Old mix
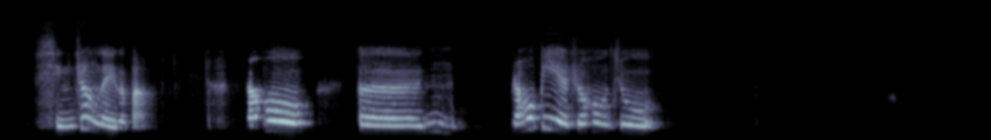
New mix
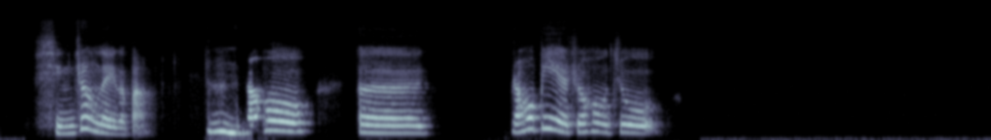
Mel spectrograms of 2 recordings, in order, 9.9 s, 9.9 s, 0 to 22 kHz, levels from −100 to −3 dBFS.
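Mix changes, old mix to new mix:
second voice: entry -2.15 s; master: remove rippled Chebyshev high-pass 370 Hz, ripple 6 dB

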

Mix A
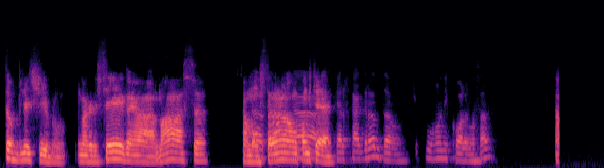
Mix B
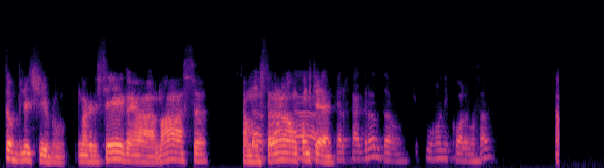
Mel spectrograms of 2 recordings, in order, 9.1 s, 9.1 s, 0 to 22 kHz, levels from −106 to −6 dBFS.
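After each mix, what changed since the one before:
no change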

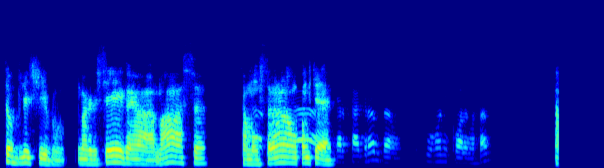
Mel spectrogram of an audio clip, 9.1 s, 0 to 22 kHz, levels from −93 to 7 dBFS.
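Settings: second voice: add two resonant band-passes 960 Hz, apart 0.9 oct; master: add peaking EQ 79 Hz -13.5 dB 0.97 oct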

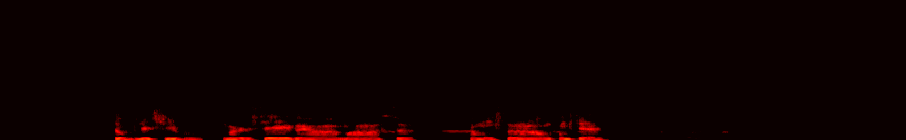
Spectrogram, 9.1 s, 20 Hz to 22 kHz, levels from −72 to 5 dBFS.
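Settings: first voice: entry +1.05 s; master: add Butterworth band-stop 660 Hz, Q 0.75

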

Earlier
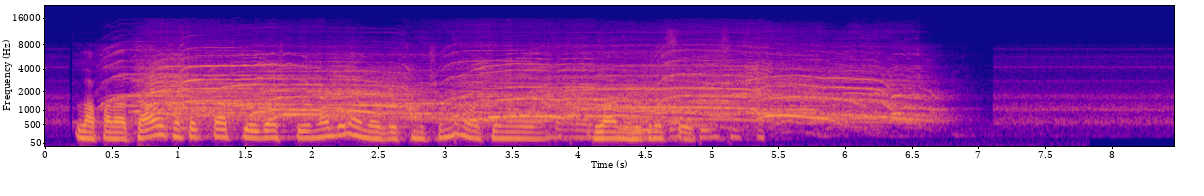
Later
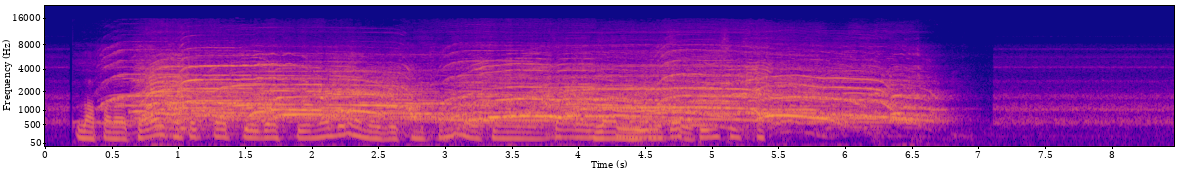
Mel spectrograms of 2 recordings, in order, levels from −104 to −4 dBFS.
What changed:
first voice -10.0 dB; background: remove Chebyshev high-pass 200 Hz, order 8

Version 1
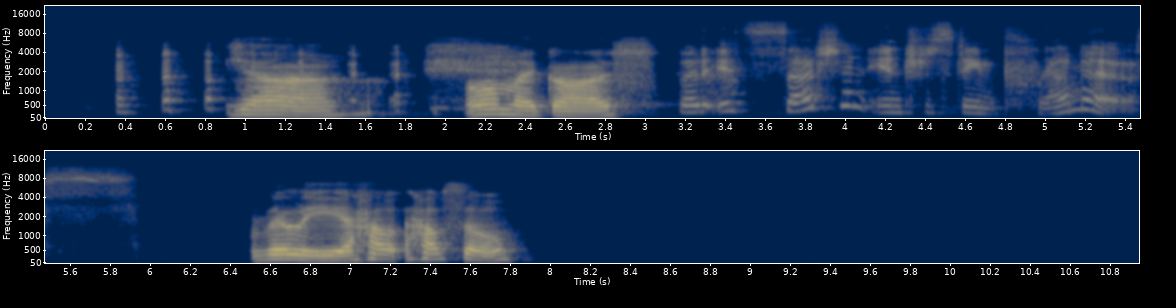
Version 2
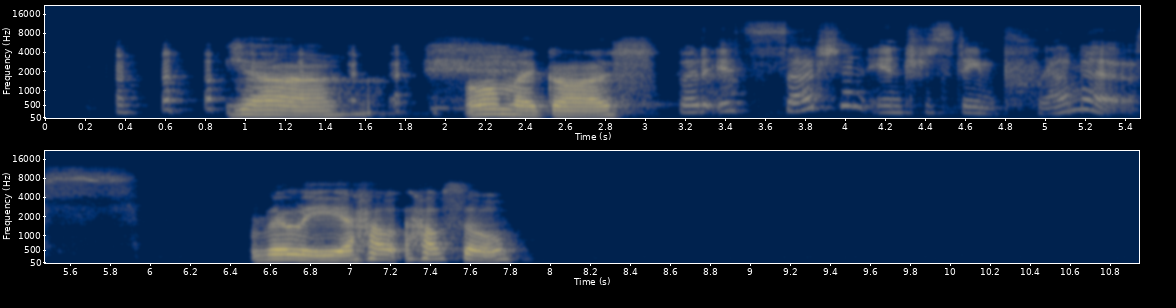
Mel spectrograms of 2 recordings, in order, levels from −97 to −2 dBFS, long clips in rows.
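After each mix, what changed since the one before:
second voice: add peaking EQ 1.3 kHz -5 dB 0.26 oct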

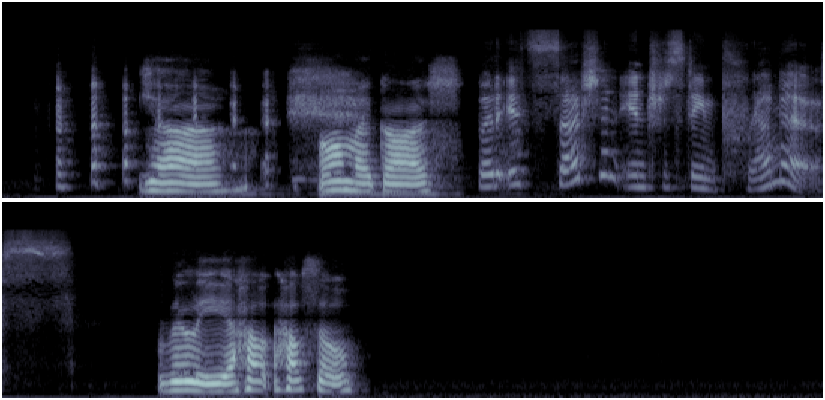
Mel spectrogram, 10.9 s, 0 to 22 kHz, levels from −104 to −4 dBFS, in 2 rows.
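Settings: second voice: add static phaser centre 520 Hz, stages 6; master: remove Bessel high-pass 300 Hz, order 8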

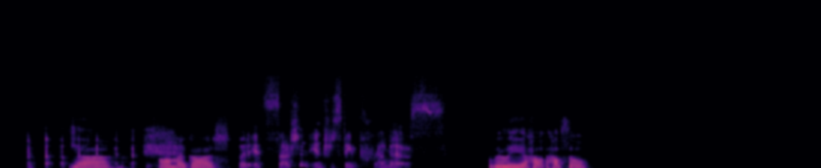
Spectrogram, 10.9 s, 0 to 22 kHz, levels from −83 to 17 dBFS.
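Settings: master: add peaking EQ 4.8 kHz -2.5 dB 0.38 oct

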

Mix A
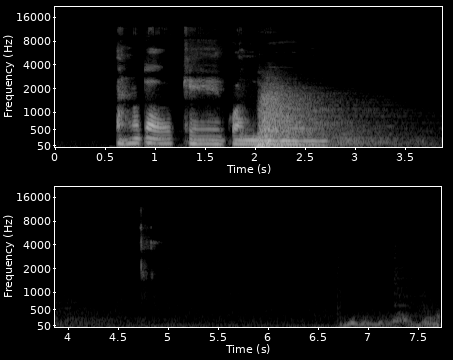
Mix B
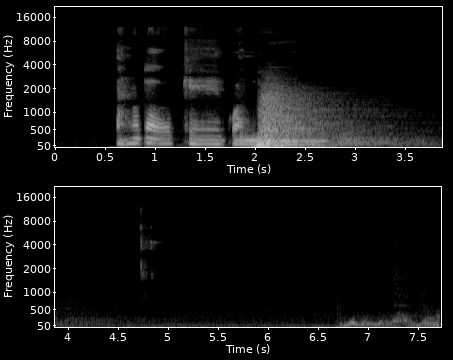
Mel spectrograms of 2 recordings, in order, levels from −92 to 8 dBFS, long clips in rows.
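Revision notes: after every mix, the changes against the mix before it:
background: add bass shelf 210 Hz +7.5 dB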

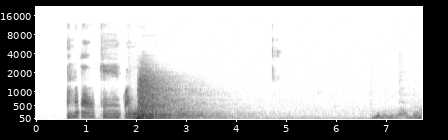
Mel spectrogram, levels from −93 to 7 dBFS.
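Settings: background +7.0 dB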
